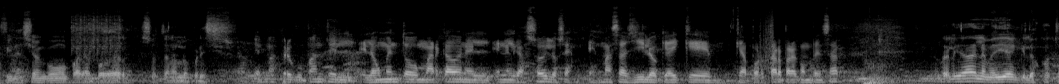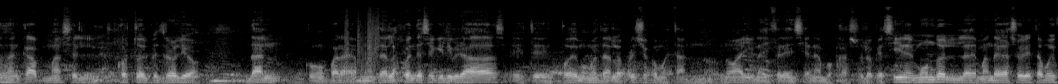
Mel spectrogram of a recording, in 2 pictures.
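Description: At 7.60 s the audio breaks into loose connector crackle lasting about 0.13 s, and a second, longer burst follows from 14.04 to 14.39 s. A worn or dirty contact is repeatedly making and losing connection, so the signal is chopped on and off in quick succession and heard as irregular scratchy crackle. On a waveform each burst shows jagged, uneven dropouts and spikes; a spectrogram shows ragged broadband vertical streaks across those spans.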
